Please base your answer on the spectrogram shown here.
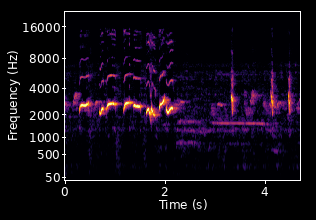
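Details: Energetic male robin song used as a lure for other robins: a loud string of quick whistled, warbling notes for two seconds, followed by quieter phrases punctuated by three sharp chips.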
